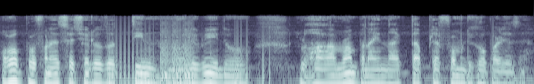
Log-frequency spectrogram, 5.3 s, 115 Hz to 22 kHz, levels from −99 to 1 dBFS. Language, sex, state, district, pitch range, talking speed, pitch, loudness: Nagamese, male, Nagaland, Kohima, 95-110 Hz, 200 wpm, 100 Hz, -17 LUFS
